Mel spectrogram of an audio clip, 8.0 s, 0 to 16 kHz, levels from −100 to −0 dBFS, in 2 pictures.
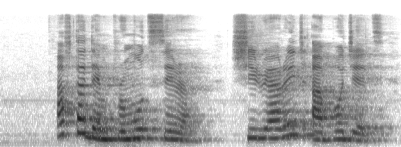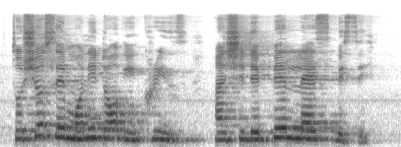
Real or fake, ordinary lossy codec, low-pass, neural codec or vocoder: real; none; 10.8 kHz; none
